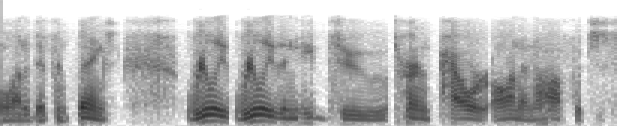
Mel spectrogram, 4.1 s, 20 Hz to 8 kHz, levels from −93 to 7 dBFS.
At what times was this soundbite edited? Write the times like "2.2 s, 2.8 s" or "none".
1.5 s, 2.6 s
